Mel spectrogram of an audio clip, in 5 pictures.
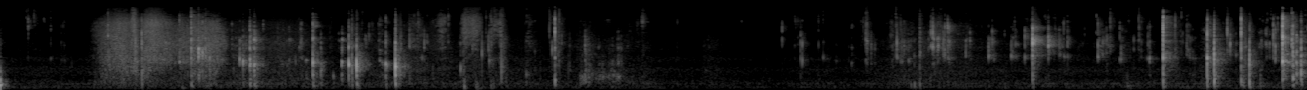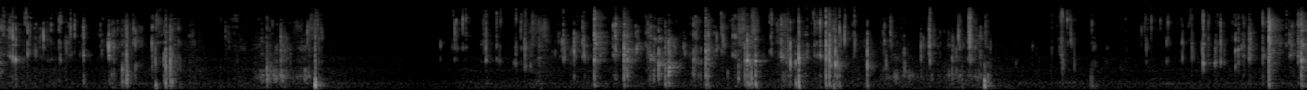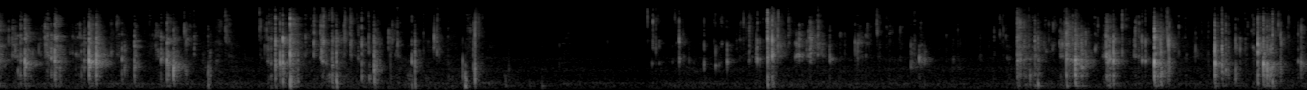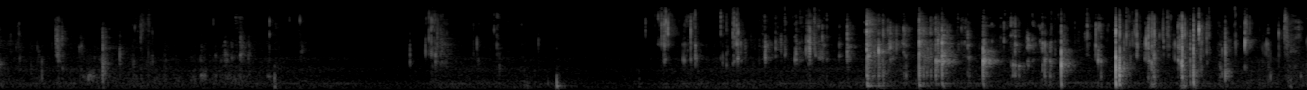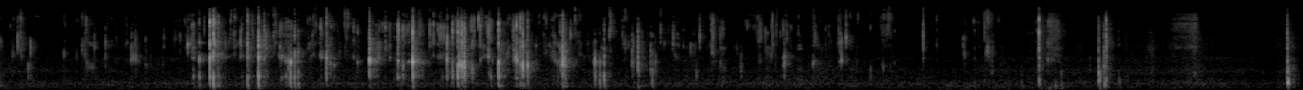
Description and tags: perro comiendo galletas.
Dog eating cookies
comiendo, dog, eat, perro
